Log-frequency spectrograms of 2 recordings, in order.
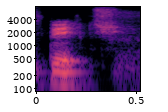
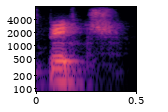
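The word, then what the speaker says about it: Bitche: We're off to Biche. Is that what how we're pronouncing it, Christian? You're the media guy. No, it's Bitch. Beach. It's Bitch. That's what we're saying. That's our position on it.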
